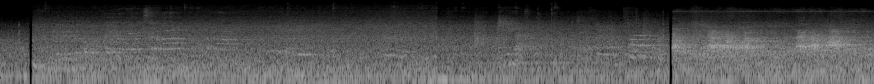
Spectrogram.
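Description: Dogs bark repeatedly in short yips over busy background noise and talking people, the barking sounding fairly close.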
